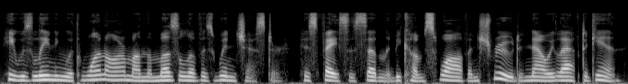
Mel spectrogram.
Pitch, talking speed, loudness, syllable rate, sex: 180 Hz, 240 wpm, -16 LUFS, 6.3 syllables/s, female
